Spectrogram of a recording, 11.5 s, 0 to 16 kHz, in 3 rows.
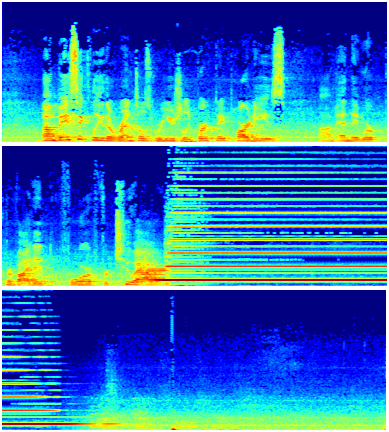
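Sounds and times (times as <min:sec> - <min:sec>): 
low rumbling noise: 0:00.0 - 0:05.8, 0:07.5 - 0:11.5
speech: 0:00.4 - 0:05.8
loud steady siren tone: 0:05.4 - 0:08.8.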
